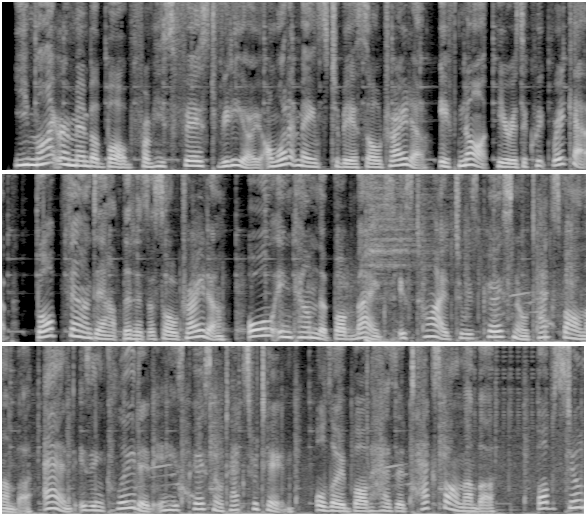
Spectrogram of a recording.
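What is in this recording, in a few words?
English Australian F Explainer, accent of australia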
